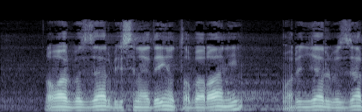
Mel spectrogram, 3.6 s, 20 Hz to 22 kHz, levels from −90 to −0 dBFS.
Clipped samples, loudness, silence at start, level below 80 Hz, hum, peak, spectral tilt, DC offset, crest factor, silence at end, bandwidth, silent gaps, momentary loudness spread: under 0.1%; -23 LUFS; 0.45 s; -60 dBFS; none; -4 dBFS; -5 dB/octave; under 0.1%; 20 dB; 0 s; 11 kHz; none; 11 LU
